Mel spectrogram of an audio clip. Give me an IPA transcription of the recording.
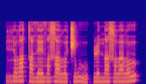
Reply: r ʉ lˠ ə tˤ a ð ɛ ð ə zˤ ə lˠ ʉ t͡ʃ ə w u | ɭ ɛ n a zˤ ʊ lˠ a lˠ ʊ

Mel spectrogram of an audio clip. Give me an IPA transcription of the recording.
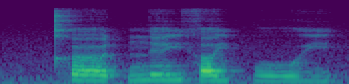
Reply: kʰ œː˨ t̚ n̪ e˧ j h ɐ˧ j p uː˨ j

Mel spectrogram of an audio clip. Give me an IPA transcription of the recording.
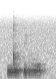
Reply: ŋ͡ǃ e θ e ɾʲ o

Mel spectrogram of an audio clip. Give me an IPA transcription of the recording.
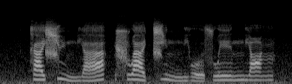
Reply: k ä˥ ɕ y˥˩ m j ä˧˥ | ʂ w ä˥˧ t͡ɕ i˥˩ n n̪ j o̰˨˩ ʊ̯ s w e˥ ɪ̯ n̪ j ɑ˥ ŋ

